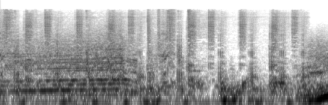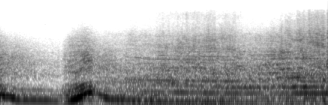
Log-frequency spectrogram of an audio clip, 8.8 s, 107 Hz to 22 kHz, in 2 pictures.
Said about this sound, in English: The flag drops and they're off! And straight away, the Porsche 918 RSR spears off up the start-finish straight.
